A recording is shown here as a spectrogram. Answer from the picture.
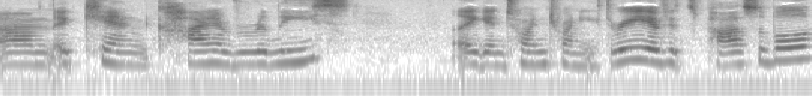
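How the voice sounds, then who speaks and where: This woman's voice sits fairly high in pitch, and her intonation stays fairly even. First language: Mandarin. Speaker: podcast co-host. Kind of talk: casual chat.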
